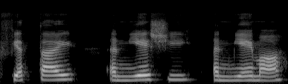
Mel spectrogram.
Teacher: not aspirated you also have parallelization and labialization in this language all consonants are palatalized before front vowels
